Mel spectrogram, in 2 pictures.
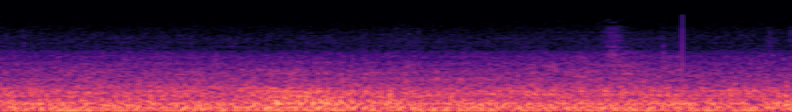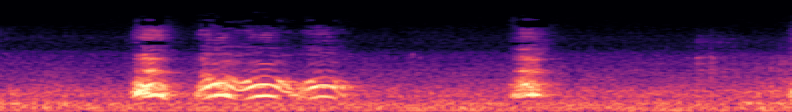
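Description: A dog barking, a handful of short barks in quick succession starting about halfway through, over a steady low hum.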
